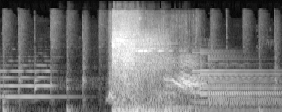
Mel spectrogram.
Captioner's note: grunts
